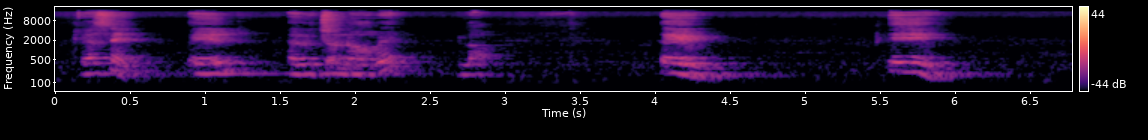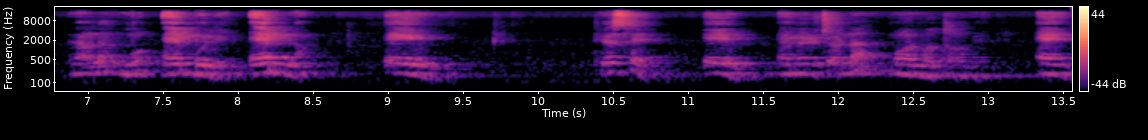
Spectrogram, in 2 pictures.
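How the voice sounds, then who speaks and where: A man's voice: sits high, warm tone. A man teaching English letter sounds, repeating each one and checking in with his listeners. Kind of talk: spoken pronunciation lesson. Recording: echoey room, distant mic, faint noise.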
